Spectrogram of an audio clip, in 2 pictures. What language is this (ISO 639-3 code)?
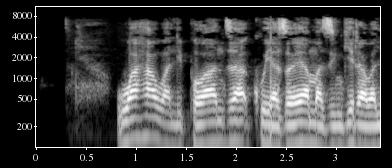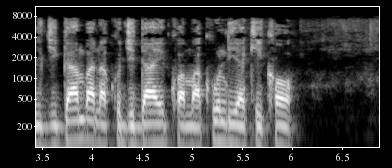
swa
